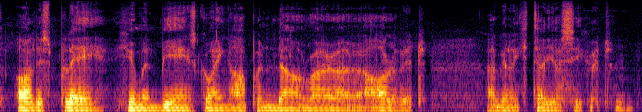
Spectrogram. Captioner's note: imitates grumbling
